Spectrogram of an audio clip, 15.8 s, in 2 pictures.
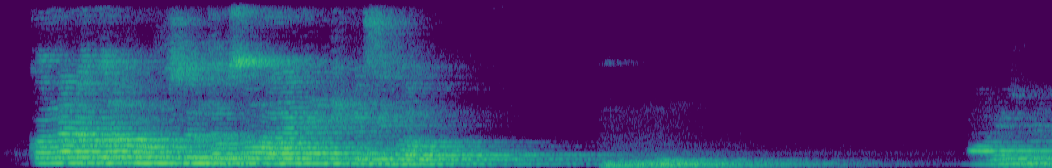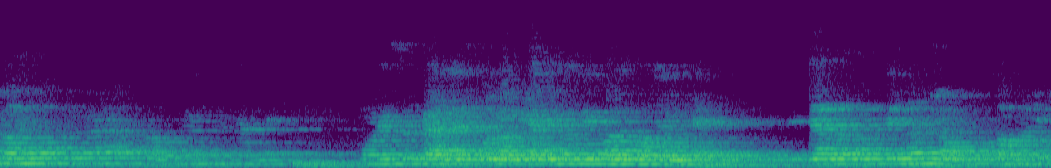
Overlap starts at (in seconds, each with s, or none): none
